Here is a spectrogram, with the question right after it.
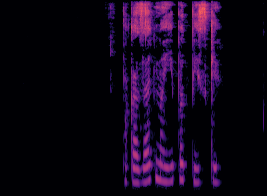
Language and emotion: Russian, neutral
